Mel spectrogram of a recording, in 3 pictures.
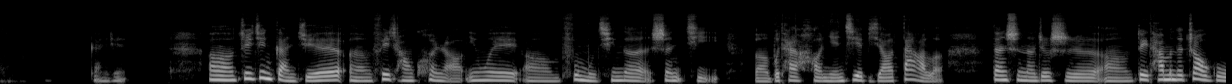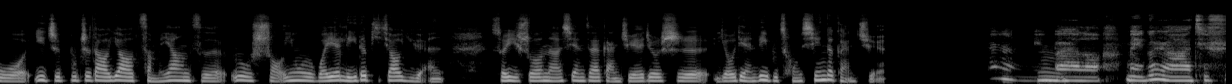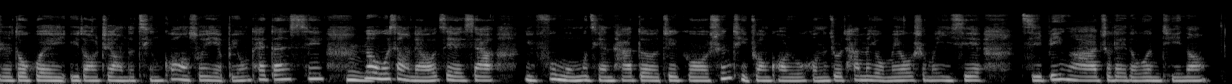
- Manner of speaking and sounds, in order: other background noise; tapping; "身体" said as "身起"
- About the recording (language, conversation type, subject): Chinese, advice, 父母年老需要更多照顾与安排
